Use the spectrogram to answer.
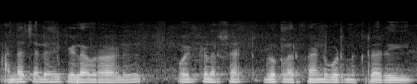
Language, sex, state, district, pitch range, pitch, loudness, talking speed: Tamil, male, Tamil Nadu, Kanyakumari, 110-115 Hz, 115 Hz, -15 LUFS, 185 wpm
